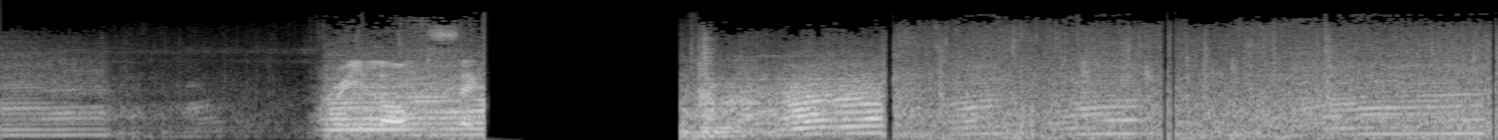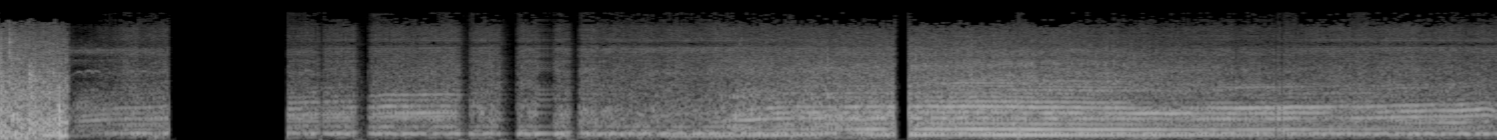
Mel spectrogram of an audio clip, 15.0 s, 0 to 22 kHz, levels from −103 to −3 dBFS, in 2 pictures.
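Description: At 2.42 s the sound cuts to silence for about 0.98 s, then resumes at 3.39 s; at 8.33 s it drops out again for 0.59 s, until 8.92 s. These playback stalls are true silences, most likely the player starving for data or its thread blocking, unlike the brief held-over sound of a late packet. Two short stalls from a late packet follow: at 9.07 s the last sound is stretched for 19 ms, and at 9.25 s for 69 ms, each time picking up exactly where it left off with nothing lost, heard only as a slight hold or buzz rather than a gap. From 9.78 s to 10.40 s, repeated packet loss gives a choppy, robotic stretch: four holes, the longest 76 ms, are patched by repeating prior sound, covering about 37% of that span, and 200 ms of audio is missing outright.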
